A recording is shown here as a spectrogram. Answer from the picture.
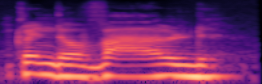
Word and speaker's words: Grindelwald: they do it against Grindelwald that fire wouldn't that have saved the strong Lestrange well so what was the uproot Jude Law's pronunciation wall he always said window vald like his German I don't think he's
